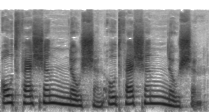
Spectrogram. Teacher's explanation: E o D pode ou não ser pronunciado, a depender de uma série de coisas, mas aqui, como a gente tem o N antes do E e outro N já na próxima palavra, a gente acaba juntando no N e ignora o D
